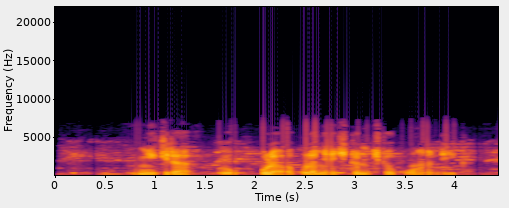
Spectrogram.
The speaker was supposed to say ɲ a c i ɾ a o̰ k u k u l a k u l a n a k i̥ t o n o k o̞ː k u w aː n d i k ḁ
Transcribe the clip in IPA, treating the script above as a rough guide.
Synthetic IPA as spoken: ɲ i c i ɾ a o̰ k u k u l a k u l a ɲ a c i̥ t o n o c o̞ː k u w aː n d i k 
